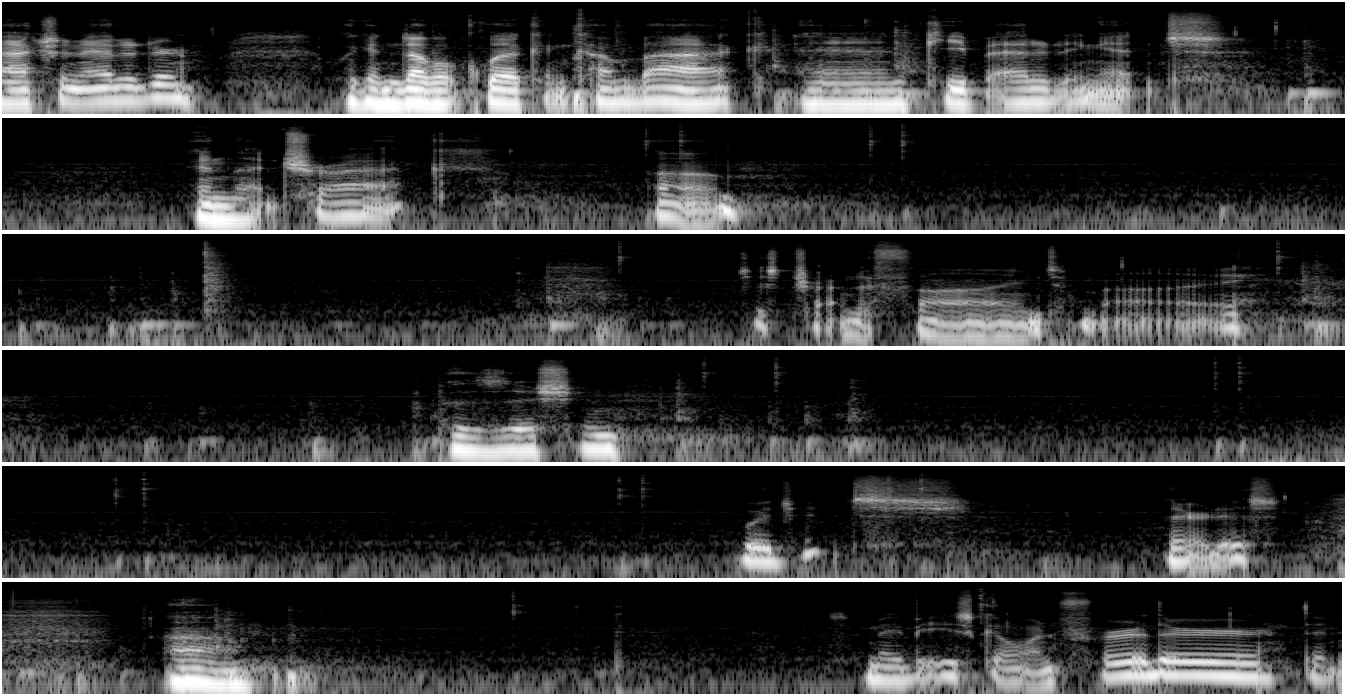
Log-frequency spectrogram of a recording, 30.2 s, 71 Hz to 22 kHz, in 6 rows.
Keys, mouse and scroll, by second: 2.5-3.0 scroll down 3, 3.0 alt+middle click, 4.8 w, 7.6 click, 8.2 click, 10.6 w, 12.4 alt+click, 17.8 alt+click, 19.7 click, 22.5 click, 23.6 click, 25.5 alt+middle click, 27.1 click.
